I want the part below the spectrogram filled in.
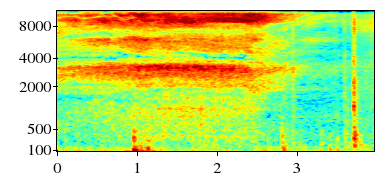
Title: Pool Machine Making Noises Part 3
